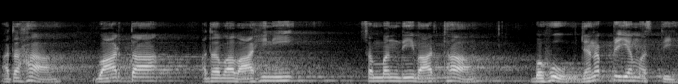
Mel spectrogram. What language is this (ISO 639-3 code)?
san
